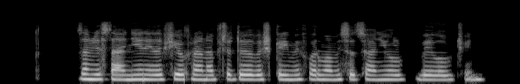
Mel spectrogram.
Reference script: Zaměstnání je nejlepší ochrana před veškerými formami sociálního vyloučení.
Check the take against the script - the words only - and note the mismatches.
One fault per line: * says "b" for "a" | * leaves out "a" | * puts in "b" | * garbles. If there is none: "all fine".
all fine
